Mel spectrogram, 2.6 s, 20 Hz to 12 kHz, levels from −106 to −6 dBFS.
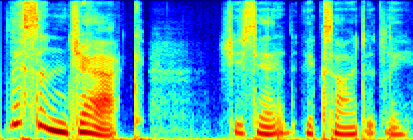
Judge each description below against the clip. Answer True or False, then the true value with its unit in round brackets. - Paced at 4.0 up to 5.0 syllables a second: True (4.6 syllables/s)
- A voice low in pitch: False (210 Hz)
